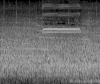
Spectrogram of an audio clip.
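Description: Football stadium crowd noise, a steady roar of many voices reacting to a game-ending incomplete pass. A brief high, steady whistle tone sounds about a second in.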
